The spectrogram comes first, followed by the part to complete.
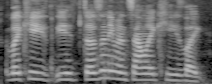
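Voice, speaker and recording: A woman's voice: a little high, a little fast. A woman chatting on a casual comedy podcast, adding short dry quips.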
